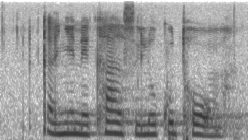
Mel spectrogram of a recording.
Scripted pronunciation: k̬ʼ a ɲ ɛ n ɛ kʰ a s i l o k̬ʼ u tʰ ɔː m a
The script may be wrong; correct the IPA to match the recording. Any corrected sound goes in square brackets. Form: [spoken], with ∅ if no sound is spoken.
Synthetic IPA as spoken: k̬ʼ a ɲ ɛ n ɛ kʰ a s i l o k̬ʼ u tʰ ɔː m a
